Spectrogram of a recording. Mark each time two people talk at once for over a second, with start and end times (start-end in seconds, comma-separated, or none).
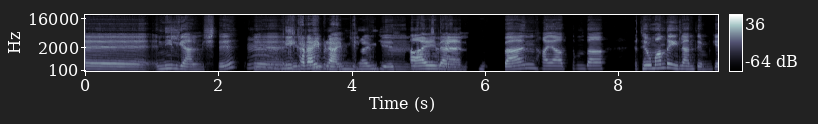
2.4-5.7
